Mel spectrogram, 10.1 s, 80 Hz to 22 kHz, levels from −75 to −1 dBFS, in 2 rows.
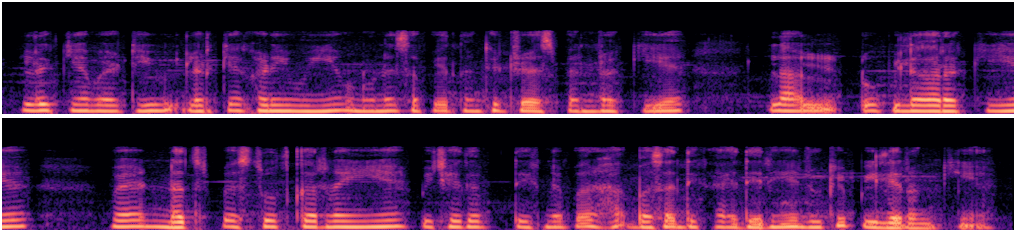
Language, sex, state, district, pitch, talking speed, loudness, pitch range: Hindi, female, Rajasthan, Churu, 200 Hz, 250 wpm, -19 LUFS, 195-210 Hz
